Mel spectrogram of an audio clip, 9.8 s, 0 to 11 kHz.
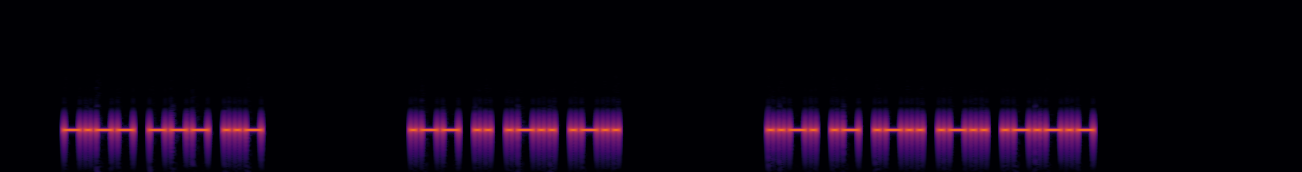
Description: Morse code, heard as a keyed tone, about 30 wpm, 700 Hz. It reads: YOU WILL FALL.
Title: 4x Word-Spacing - Sentences from Top 500 Words - 30wpm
